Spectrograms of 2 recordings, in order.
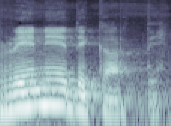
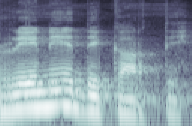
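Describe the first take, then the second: The two takes are said the same way.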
